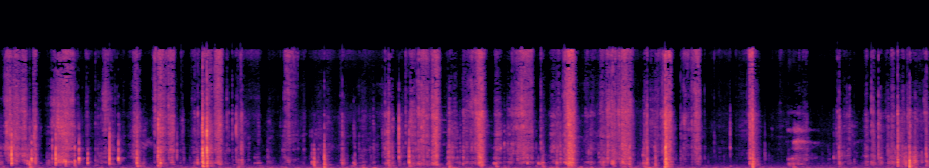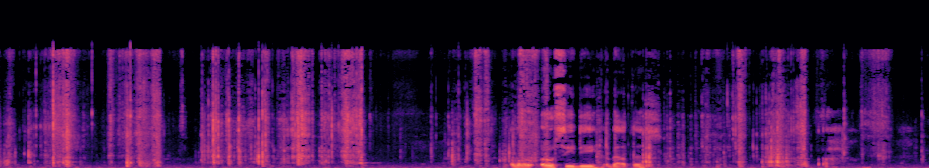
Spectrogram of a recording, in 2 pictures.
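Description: Plastic packaging crinkles and crackles as hands handle it.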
